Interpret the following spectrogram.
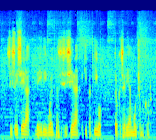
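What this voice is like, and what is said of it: Deep announcer-style voice. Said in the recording (Spanish): “tenía como voz de locutor”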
